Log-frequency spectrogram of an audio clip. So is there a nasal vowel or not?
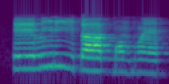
yes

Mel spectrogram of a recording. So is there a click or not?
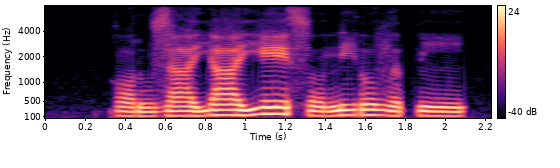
no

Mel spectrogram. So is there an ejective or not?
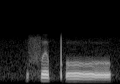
yes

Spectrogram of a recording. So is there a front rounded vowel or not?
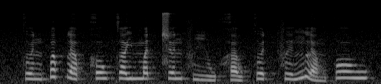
no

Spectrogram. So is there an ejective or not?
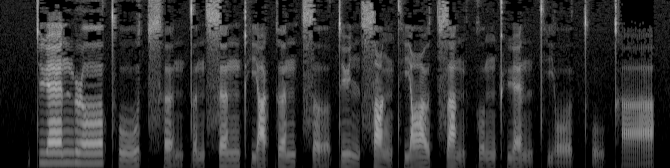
no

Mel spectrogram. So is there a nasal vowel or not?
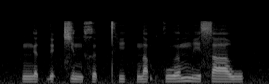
no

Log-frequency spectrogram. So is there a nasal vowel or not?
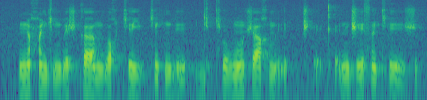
yes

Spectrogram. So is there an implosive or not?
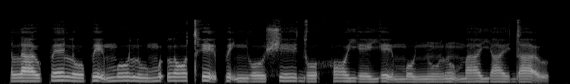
no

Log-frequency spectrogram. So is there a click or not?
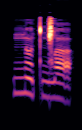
yes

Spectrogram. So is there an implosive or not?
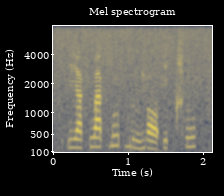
no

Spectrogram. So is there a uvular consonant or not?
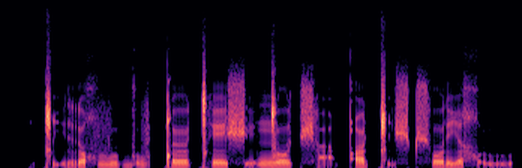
yes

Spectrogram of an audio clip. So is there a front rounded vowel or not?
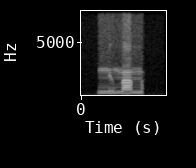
no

